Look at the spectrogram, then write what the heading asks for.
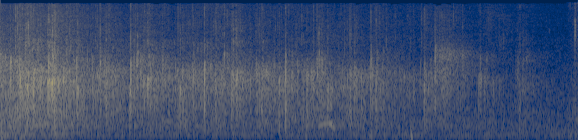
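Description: A crowd bursts into steady applause to welcome a woman coming to share her testimony live, dense overlapping claps forming a bright, hissy wash that holds strong and then gradually thins out over a few seconds.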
